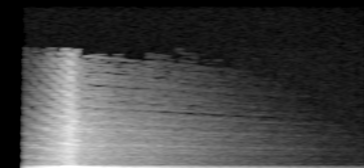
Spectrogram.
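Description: A whoosh sound effect that swells into a sharp hit about half a second in, then a low boom that fades out over about a second and a half.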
